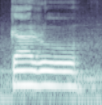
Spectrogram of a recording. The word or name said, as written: karo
